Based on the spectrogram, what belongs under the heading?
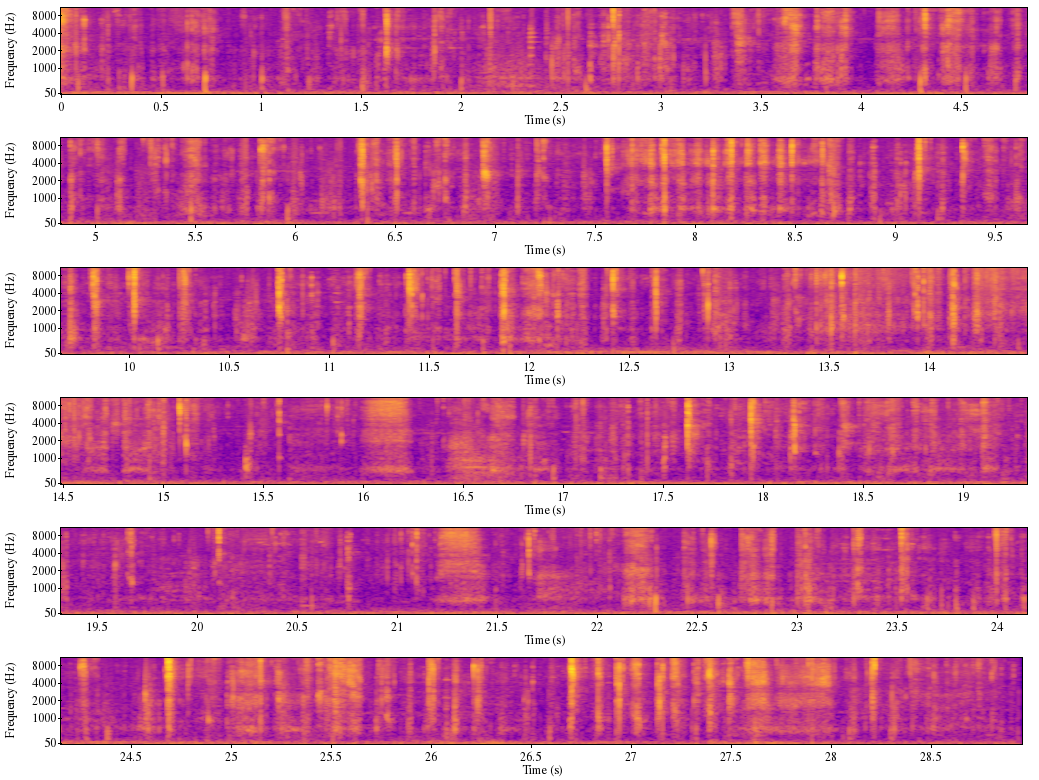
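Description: Close-miked chewing of fried luchi (puri) dipped in dum aloo gravy: wet, squishy mouth sounds with many scattered sharp lip and mouth clicks.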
